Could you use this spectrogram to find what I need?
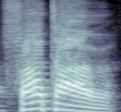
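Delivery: فطر stretched very slowly, every sound clear; slow model pronunciation. Shown as a demonstration. Teacher saying the German word for the child to repeat, slow. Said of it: "قول معايا".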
